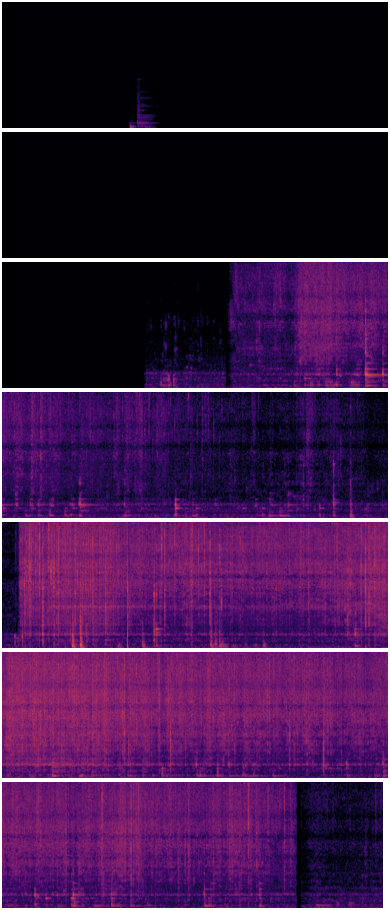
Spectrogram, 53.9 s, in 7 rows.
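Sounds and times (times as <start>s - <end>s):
garlic and onion sizzling in oil: 20.0s - 53.9s
wooden spatula scraping pot: 21.2s - 30.3s.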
